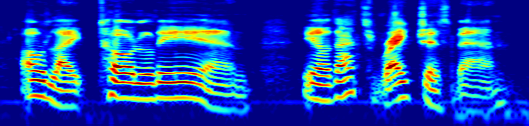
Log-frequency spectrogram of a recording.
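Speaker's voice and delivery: put-on valley voice. Warning job seekers against silly interview answers, in a valley voice. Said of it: "I'll do a valley voice".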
